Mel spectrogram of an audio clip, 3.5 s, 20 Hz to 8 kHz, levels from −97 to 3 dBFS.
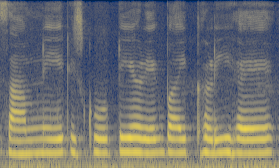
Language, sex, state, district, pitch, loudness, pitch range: Hindi, female, Uttar Pradesh, Lucknow, 205 Hz, -12 LUFS, 200-210 Hz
